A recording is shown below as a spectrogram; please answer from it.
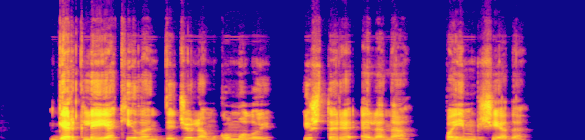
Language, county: Lithuanian, Vilnius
